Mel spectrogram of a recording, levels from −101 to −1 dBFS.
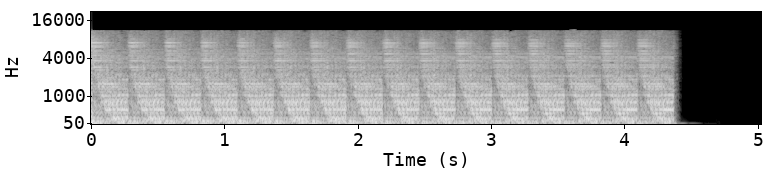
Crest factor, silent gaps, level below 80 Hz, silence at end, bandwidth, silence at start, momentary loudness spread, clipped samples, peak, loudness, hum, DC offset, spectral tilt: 12 dB; none; -24 dBFS; 0.65 s; 12 kHz; 0 s; 1 LU; under 0.1%; 0 dBFS; -11 LUFS; none; under 0.1%; -3 dB/octave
